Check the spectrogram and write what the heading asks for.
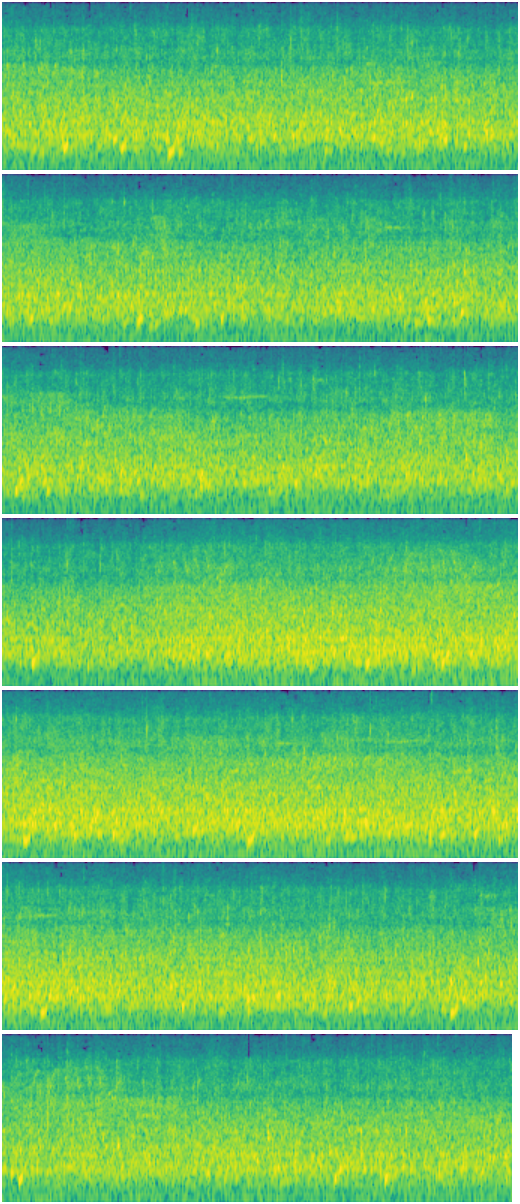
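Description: River water flowing steadily, an even rushing with scattered tiny splashes, a little louder through the middle stretch.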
